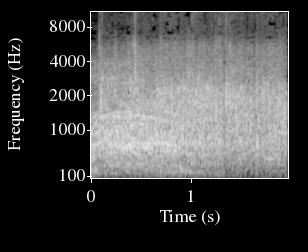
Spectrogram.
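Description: An audience at a mushaira poetry recital claps in a dense, steady burst of applause that fills the room evenly from start to finish.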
